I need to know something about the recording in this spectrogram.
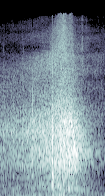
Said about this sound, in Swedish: Regndroppar trummade på biltaket. Vindrutetorkarna gjorde det där gnisslande ljudet.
